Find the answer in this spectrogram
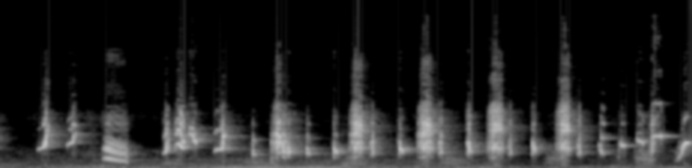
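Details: Active long-tailed shrike delivering a full mimicry-laden song meant for tutoring pet birds; rapid run of sharp, varied chirps and squeaky notes, about two per second, over a faint low hum.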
